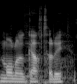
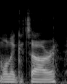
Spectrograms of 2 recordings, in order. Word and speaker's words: Monogatari: i've seen the anime man pretty sure he pronounced it's monogatari i've always called it molokatari so british god it's been a little while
